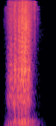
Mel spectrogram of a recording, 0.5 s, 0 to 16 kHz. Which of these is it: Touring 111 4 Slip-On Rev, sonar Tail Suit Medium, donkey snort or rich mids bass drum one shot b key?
donkey snort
